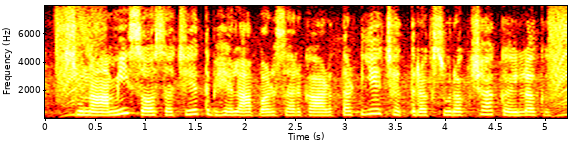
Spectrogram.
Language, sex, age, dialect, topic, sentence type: Maithili, female, 18-24, Southern/Standard, agriculture, statement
